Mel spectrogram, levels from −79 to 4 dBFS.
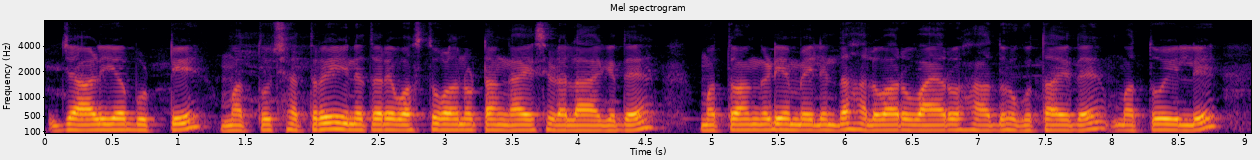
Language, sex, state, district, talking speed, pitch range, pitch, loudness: Kannada, male, Karnataka, Bidar, 125 wpm, 140-145 Hz, 140 Hz, -15 LUFS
